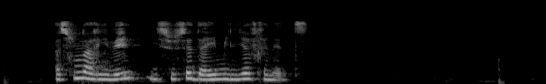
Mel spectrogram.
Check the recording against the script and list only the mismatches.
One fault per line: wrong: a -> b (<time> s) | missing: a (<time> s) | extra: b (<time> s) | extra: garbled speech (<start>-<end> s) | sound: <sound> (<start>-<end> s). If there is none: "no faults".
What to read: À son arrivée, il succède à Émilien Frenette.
no faults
